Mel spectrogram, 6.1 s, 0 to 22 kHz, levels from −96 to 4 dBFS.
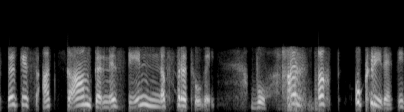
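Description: This is a speech clip carried through the Speex codec at about 11 kbps on a line limited to roughly 250 Hz to 3.4 kHz, so it sounds thin and telephone-like throughout. The codec damage is plainly audible: the low bitrate leaves too few bits for the excitation signal, and the voice comes out hoarse and grainy with a noisy edge. There are also two spots of VoIP packet loss concealed by the speech codec. The first runs from 1.77 to 2.07 s, between "کام کرنے" and "نفرت ہو". About 160 ms of audio drops out there, which fits eight lost 20 ms frames. The decoder fills the gap by repeating its last pitch and filter at falling gain, so the speech smears into a fading buzzy tone or coloured noise. The second is from 4.17 to 4.81 s. It's choppier: about 380 ms is lost in bursts spread over some 600 ms, the longest run being 120 ms. Each concealed stretch carries into the next frames, so the voice stays weak or distorted for a moment after each gap.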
